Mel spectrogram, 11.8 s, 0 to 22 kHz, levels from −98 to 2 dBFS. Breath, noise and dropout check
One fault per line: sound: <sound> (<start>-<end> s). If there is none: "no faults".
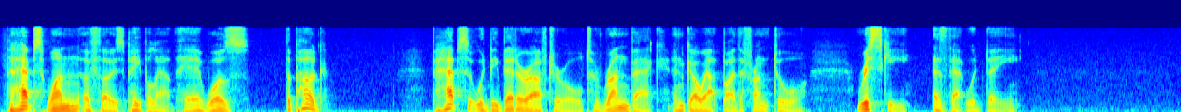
no faults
